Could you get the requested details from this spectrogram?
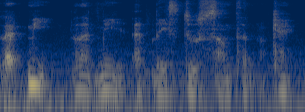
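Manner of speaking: quiet whispering voice. Speaking in character to another player's character: quiet whisper. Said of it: "I quietly whisper".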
